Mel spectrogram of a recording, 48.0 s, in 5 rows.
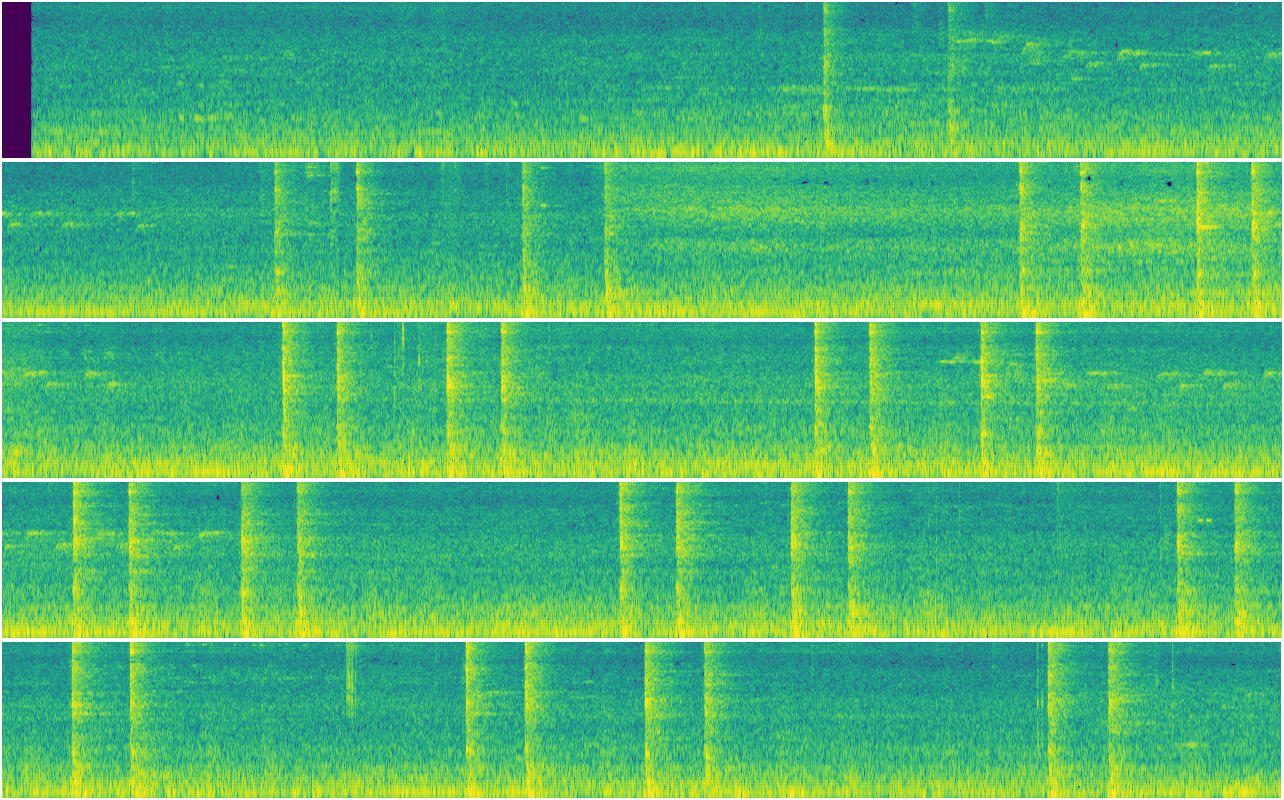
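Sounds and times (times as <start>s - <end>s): train rolling past: 0.2s - 47.9s.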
